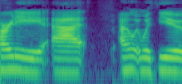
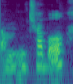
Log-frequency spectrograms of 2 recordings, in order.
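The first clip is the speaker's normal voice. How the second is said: softer worried murmur to herself; a hint of panic, kept much softer; worried hush; 8 dB quieter than usual. Thinking she's caught by the officer, hushed worry. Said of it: "I was like".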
